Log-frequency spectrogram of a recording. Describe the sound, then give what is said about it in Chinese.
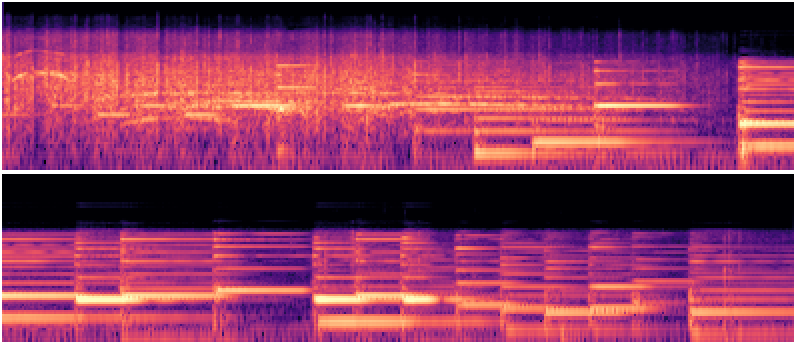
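An audience claps steadily for about four seconds to welcome a challenger contestant, a dense, loud patter that fades as an instrumental melody with clear sustained tones begins and carries on to the end. “来，让我们掌声欢迎他。”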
